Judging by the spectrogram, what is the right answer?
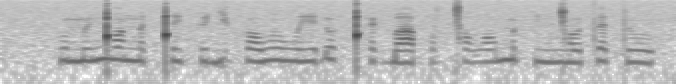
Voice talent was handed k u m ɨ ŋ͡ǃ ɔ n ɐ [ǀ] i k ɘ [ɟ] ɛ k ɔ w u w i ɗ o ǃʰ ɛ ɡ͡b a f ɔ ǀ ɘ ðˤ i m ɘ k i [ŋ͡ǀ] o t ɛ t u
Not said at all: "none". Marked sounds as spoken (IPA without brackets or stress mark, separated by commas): ǃ, ɟ, ŋ͡ǀ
